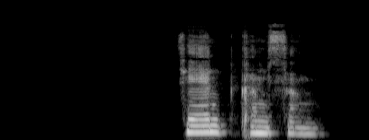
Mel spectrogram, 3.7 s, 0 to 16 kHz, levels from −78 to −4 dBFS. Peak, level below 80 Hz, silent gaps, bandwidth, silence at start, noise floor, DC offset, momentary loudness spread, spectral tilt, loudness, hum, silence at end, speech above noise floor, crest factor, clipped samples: -10 dBFS; -62 dBFS; none; 9.2 kHz; 1.8 s; under -90 dBFS; under 0.1%; 13 LU; -5.5 dB/octave; -25 LUFS; none; 0.5 s; over 66 dB; 18 dB; under 0.1%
